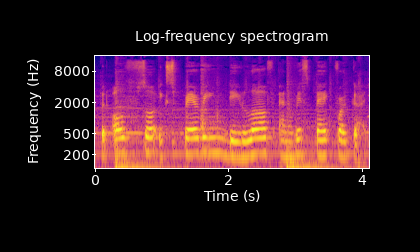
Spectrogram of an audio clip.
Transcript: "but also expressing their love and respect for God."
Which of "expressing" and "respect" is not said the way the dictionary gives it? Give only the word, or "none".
expressing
